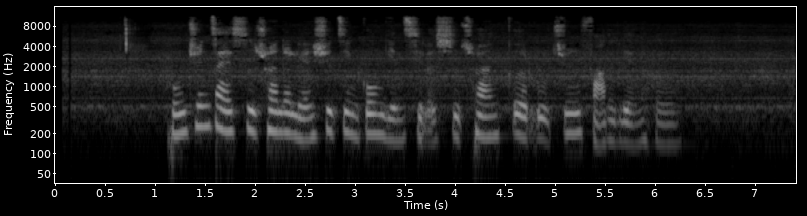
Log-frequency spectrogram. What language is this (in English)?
Chinese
